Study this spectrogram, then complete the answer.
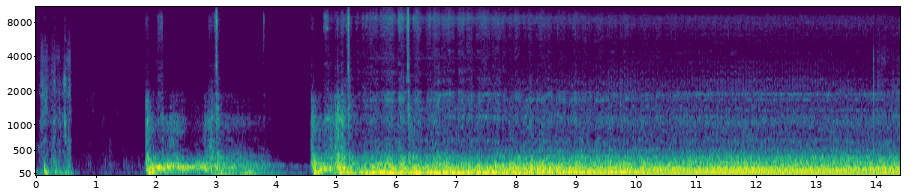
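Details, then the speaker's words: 1930 Ford Model A coupe, high-compression Snyder's head, touring cam, 6-volt, original Zenith carburetor, 10W-30 oil, started at -5°F after sitting over a month in a barn: few cranking bursts, then steady even idle, clutch depressed; healthy cold start. "I know I have 1030 in this oil in this motor, not really advised to start these up in this cold weather if you don't have to, but just wanted to see if it would start."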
